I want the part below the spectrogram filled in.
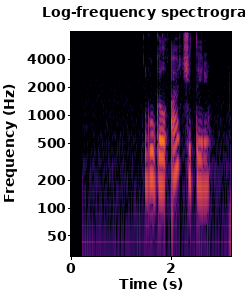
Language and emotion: Russian, neutral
